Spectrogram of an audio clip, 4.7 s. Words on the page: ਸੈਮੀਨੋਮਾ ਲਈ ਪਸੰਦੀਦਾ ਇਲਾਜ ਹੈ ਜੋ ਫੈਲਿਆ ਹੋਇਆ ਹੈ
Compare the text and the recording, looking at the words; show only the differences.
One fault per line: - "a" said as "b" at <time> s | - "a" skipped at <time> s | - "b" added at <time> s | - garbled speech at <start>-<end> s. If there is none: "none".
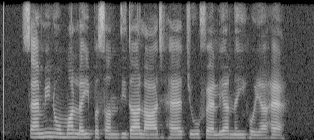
- "ਨਹੀਂ" added at 3.4 s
